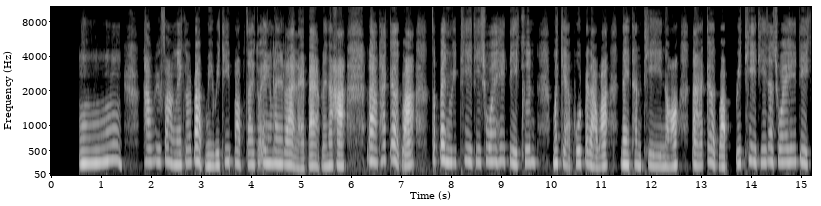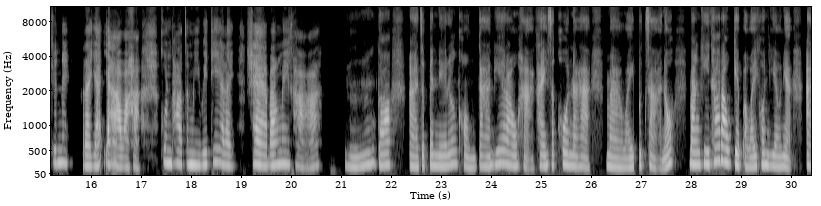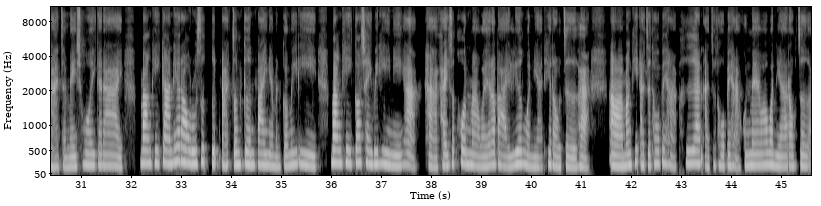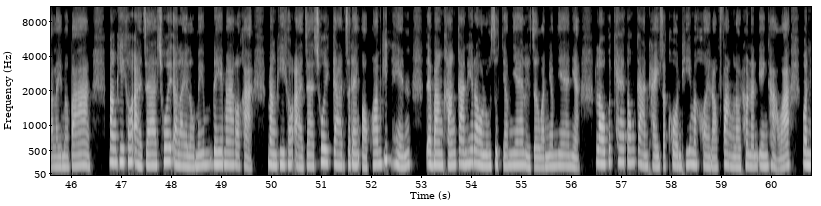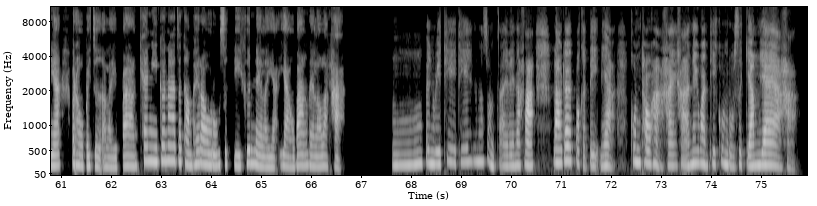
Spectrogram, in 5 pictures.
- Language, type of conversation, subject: Thai, podcast, ในช่วงเวลาที่ย่ำแย่ คุณมีวิธีปลอบใจตัวเองอย่างไร?
- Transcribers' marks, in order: none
